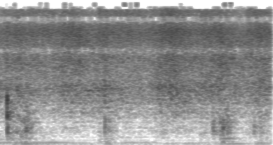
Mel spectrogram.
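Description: Food frying in a pan with turmeric powder is stirred in a Kerala-style home kitchen, giving a steady soft sizzle with a few scraping stir strokes spread across the moment, fairly quiet and with no talking.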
